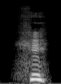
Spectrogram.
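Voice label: story, Japanese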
